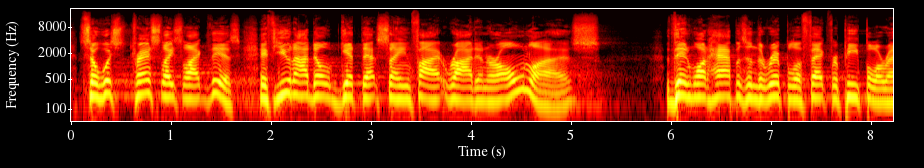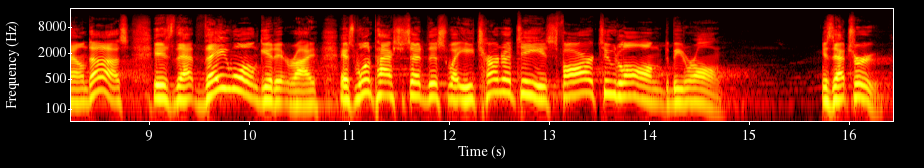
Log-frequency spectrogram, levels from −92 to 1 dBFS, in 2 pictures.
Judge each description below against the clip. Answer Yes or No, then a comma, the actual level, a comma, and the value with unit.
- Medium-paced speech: Yes, average, 195 wpm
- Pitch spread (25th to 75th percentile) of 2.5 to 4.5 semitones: No, average, 5.3 semitones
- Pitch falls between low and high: Yes, medium, 180 Hz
